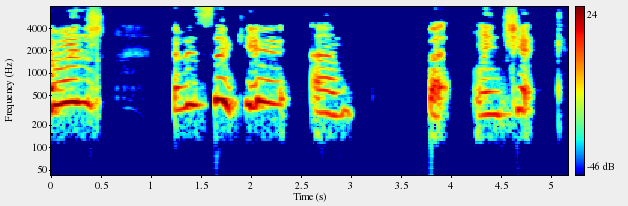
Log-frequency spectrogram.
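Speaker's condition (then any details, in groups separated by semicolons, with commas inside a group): Cerebral palsy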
